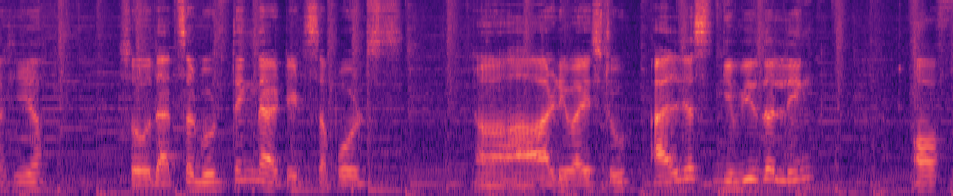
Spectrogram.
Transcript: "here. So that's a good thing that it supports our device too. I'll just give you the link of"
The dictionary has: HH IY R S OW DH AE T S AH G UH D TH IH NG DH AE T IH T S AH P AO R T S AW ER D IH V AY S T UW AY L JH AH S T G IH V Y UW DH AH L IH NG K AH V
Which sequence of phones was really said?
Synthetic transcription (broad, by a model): HH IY R S OW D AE T S AH G UH D T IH NG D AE T IH T S AH P AO R T S AW ER D IH V AY S T UW AY L JH AH S T G IH V Y UW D AH L IH NG K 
